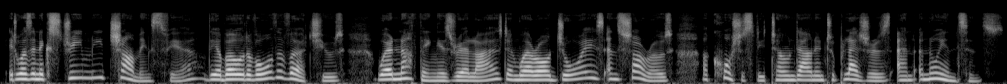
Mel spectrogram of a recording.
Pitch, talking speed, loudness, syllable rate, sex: 215 Hz, 180 wpm, -19 LUFS, 5.7 syllables/s, female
